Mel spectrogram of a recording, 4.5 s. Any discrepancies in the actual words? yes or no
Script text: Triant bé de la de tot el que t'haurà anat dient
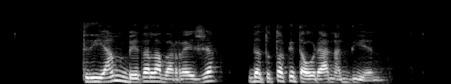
yes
